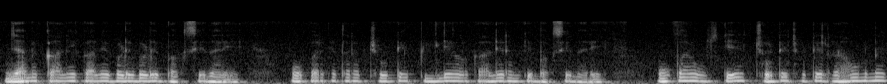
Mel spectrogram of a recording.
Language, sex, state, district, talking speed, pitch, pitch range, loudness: Hindi, male, Bihar, Kishanganj, 155 wpm, 150 Hz, 135-160 Hz, -18 LUFS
